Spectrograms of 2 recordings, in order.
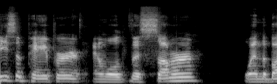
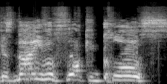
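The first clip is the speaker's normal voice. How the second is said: loud put-on New York Italian accent; 5 semitones higher, 5 dB louder than usual. Speaker mimics Jake's passionate take in a New York Italian accent. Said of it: "he turned into a New York Italian accent".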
